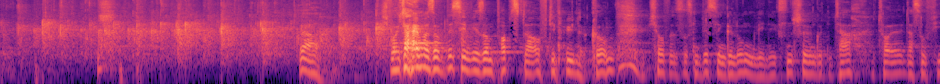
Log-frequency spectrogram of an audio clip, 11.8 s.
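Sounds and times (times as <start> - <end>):
applause: 0.0 - 6.1
speech: 1.2 - 1.7, 3.7 - 4.2, 4.8 - 11.7.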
